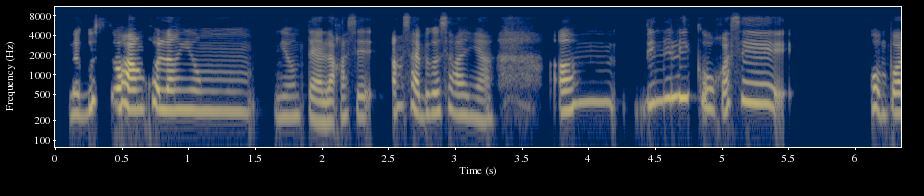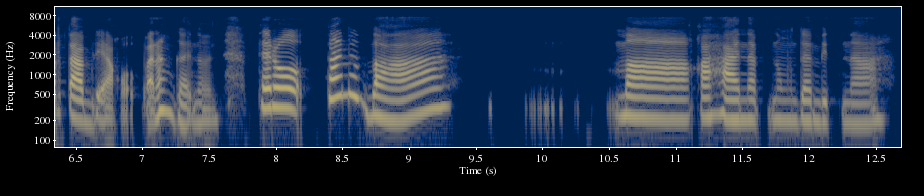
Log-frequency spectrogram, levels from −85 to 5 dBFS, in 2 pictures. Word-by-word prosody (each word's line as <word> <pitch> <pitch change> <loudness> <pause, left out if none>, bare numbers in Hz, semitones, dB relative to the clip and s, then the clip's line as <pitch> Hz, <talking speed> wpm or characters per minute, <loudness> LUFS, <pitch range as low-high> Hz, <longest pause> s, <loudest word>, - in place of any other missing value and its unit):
nagustuhan 300 +1 +7
ko 335 - +5
lang 290 0 +4
yung 275 -1 -6 0.2
yung 230 +1 -7
tela 195 -2 +2
kasi 230 +1 -6 0.2
ang 335 - -1
sabi 265 -4 +1
ko - - +3
sa 250 - -3
kanya, 225 -2 -6 0.5
um, 280 +2 +6 0.5
"Binili 425 +7 +2
ko 305 - -1
kasi, 380 +5 0 0.6
komportable 255 - +1
ako," - - -7
parang 285 - -1
ganun. 100 - -10 0.3
Pero 310 -1 +3
pa'no 460 +1 +2
ba 225 -4 +1 1.6
makahanap 215 -2 0
nung 200 -1 -13
damit 195 -1 -8
na 180 +2 -9
255 Hz, 130 wpm, -24 LUFS, 210-310 Hz, 1.6 s, nagustuhan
